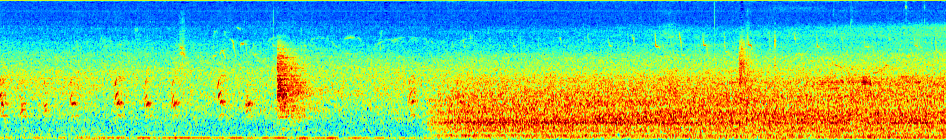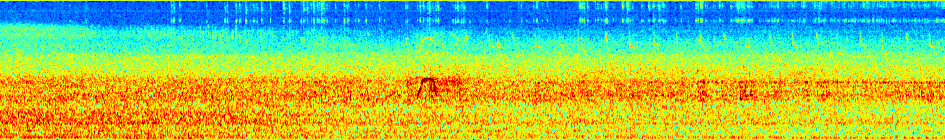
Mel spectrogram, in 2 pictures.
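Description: A dog yaps a few times. Then, about six seconds in, a passing train comes in suddenly: a steady, loud rumble and rush of wheels on rail that keeps on as the train goes by.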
